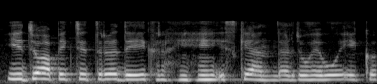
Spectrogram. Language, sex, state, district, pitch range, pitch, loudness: Hindi, female, Bihar, Patna, 215-240 Hz, 220 Hz, -16 LUFS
